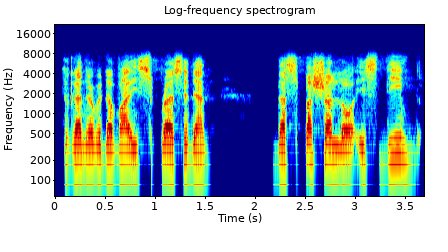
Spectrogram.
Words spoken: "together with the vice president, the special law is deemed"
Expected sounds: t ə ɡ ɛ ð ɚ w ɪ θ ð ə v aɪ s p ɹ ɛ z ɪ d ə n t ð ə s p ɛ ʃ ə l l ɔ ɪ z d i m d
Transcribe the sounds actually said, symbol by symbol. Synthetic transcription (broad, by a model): t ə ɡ ɛ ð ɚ w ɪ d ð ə v aɪ s p ɹ ɛ s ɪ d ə n t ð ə s p ɛ ʃ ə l l ɔ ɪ s d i m d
